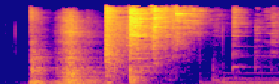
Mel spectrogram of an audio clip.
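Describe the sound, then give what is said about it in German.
A sharp snap, like a catch releasing, comes as a framed picture drops to the floor and its glass shatters. Several loud crashing bursts follow, then tinkling fragments trail off. “Man hörte einen Schnappen, so als sei eine Arretierung gelöst worden, und das Zerschellen von Glas.”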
